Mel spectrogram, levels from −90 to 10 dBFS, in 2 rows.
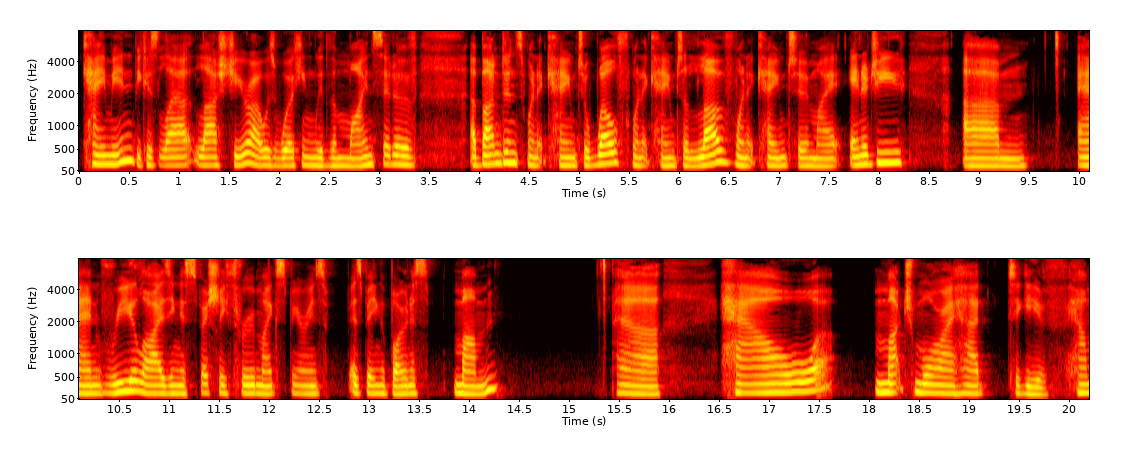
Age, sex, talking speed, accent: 30-49, female, 145 wpm, Australian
